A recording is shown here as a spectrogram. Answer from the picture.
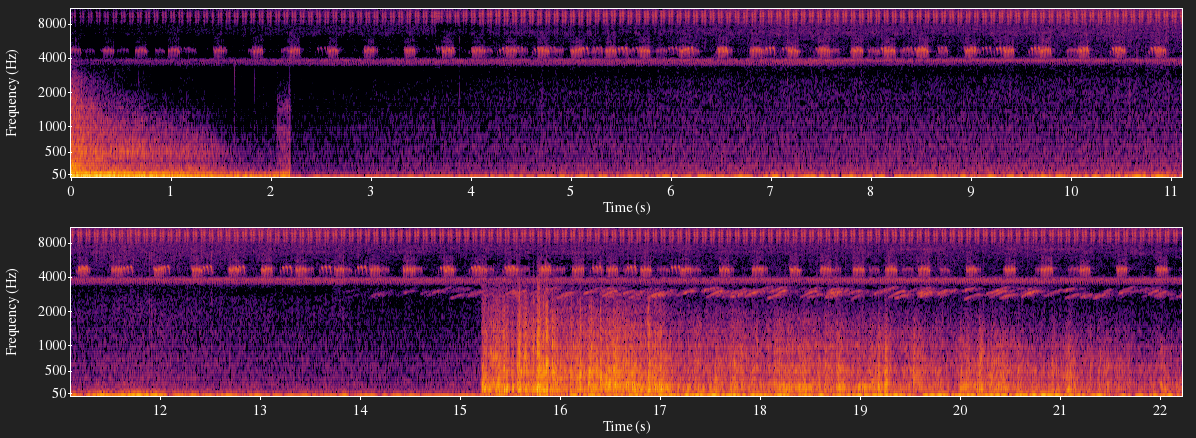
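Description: Insects chirping steadily in an even, pulsing rhythm, after a fading whoosh in the first two seconds. About two-thirds of the way through, a low rumbling noise with a hiss comes in under the chirping.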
